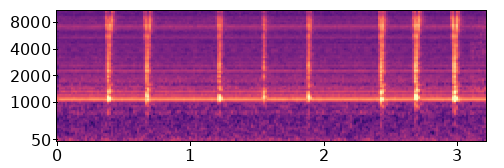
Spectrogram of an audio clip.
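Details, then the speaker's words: General Electric KL-70 AM/SW radio after cleaning the push-button assembly: sharp, uneven ticks about three a second over a faint steady hum; an intermittent crackle, cause not yet found. "see I think something's they're equally spaced on the tuning anybody want to Hazard a guess on why that would be"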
